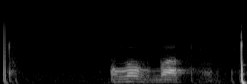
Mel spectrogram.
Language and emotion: Russian, neutral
